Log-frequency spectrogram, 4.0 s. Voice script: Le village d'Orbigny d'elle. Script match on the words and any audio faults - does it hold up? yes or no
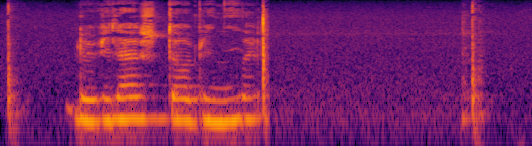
yes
